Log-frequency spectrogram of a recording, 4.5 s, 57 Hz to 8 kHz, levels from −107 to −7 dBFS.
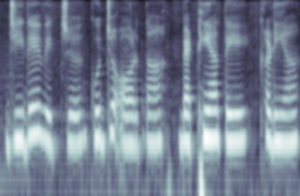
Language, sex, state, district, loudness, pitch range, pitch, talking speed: Punjabi, female, Chandigarh, Chandigarh, -19 LUFS, 220-245 Hz, 230 Hz, 95 wpm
